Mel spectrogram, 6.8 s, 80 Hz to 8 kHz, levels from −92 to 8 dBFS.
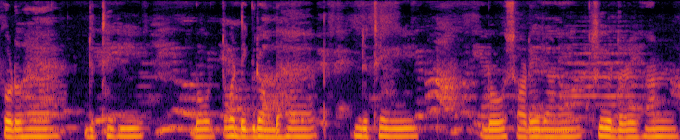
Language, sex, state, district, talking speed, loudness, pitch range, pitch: Punjabi, male, Punjab, Kapurthala, 130 wpm, -18 LUFS, 155-170 Hz, 160 Hz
